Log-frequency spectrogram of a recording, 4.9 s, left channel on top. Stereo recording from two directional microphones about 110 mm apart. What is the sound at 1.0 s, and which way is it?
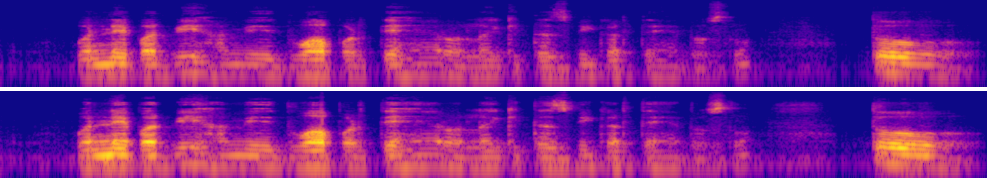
A man's voice, 30° right (ahead or behind).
